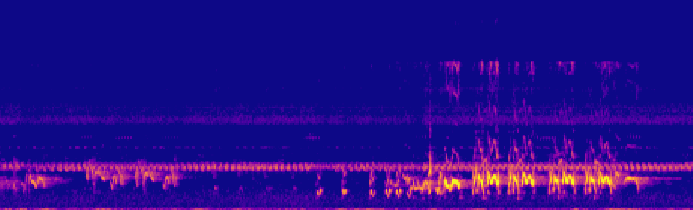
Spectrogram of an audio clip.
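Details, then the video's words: Sooty-headed bulbul in chatty song for luring other bulbuls: soft scattered chirps and a few isolated notes, then a loud, fast run of bubbling warbled phrases near the end, with a thin steady whine throughout. "Suara Burung Kutilang Gacor Paling Ampuh Untuk Pancingan"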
